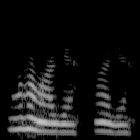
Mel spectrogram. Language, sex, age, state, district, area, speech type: Odia, female, 45-60, Odisha, Angul, rural, conversation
